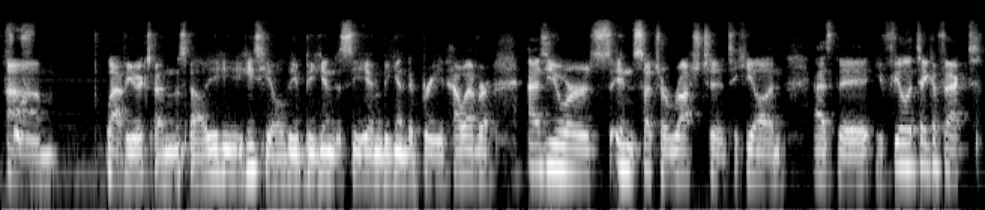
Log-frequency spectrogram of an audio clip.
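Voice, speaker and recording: A man narrating a tabletop role-playing game as game master, in halting, dramatic phrases with pauses. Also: mid-range voice, steady tone, low-quality recording.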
